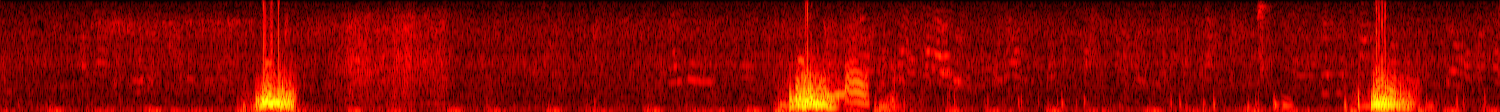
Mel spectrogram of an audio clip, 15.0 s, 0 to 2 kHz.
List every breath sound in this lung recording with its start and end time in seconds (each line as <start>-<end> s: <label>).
2.43-3.00 s: inhalation
2.43-3.00 s: crackles
7.84-8.72 s: inhalation
7.84-8.72 s: crackles
8.75-9.20 s: exhalation
8.75-9.20 s: crackles
13.64-14.32 s: inhalation
13.64-14.32 s: crackles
